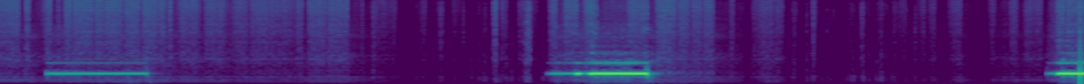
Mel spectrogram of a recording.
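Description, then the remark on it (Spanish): After an old phone number is dialed, a telephone ringback tone sounds in steady, evenly spaced bursts, each about a second long, a flat mid-pitched buzz repeating with long silent gaps between rings. “¿Se da todavía su teléfono? A ver, vamos a marcar.”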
